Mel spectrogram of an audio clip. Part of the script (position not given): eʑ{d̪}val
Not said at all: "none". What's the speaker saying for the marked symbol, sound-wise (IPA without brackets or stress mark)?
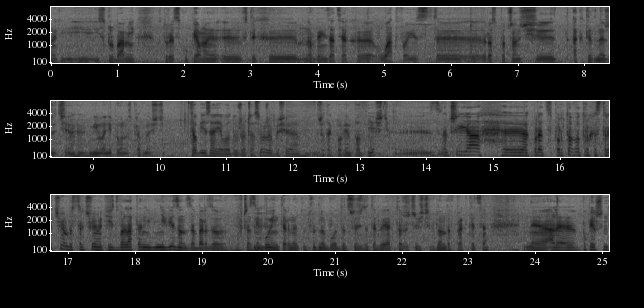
d̪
